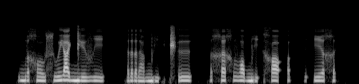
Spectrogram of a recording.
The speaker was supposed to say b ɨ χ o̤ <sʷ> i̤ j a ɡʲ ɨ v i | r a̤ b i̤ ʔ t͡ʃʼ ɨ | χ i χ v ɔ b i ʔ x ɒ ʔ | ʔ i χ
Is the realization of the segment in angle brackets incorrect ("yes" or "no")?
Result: no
